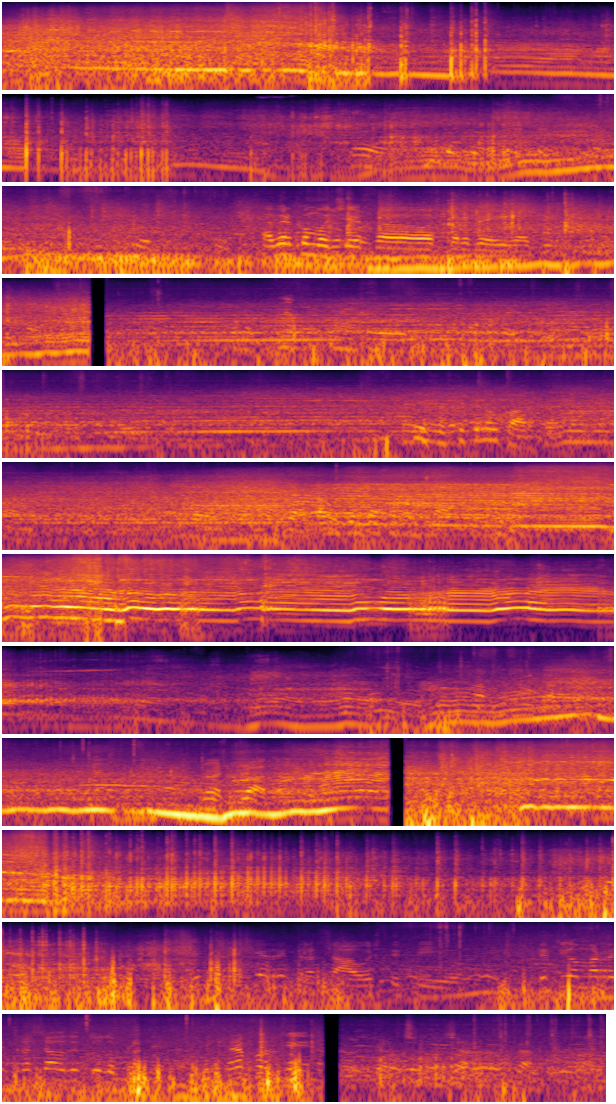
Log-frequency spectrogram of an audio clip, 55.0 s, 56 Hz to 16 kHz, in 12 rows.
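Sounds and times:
rally car engine revving: 0:00.0 - 0:48.2.

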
